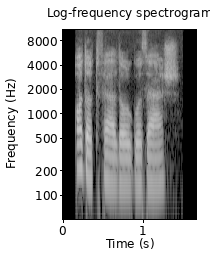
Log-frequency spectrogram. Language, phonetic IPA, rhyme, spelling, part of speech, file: Hungarian, [ˈɒdɒtfɛldolɡozaːʃ], -aːʃ, adatfeldolgozás, noun, Hu-adatfeldolgozás.ogg
- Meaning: data processing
